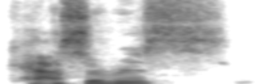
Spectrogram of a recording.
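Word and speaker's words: Caceres: taking on Alex uh casserus is how Luke Thomas pronounces it I guess that's how you're supposed to be saying it this was a three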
